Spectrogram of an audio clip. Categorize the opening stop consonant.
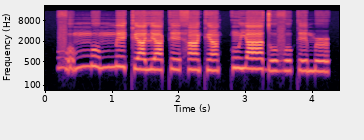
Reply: plain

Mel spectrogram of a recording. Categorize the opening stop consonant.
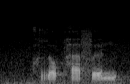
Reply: aspirated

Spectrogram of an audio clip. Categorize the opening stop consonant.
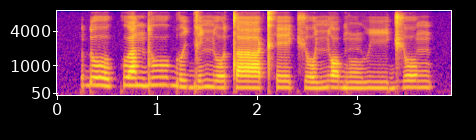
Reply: implosive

